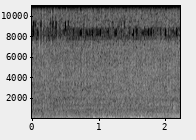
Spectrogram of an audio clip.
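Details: 2011 Peugeot 207 after fixing stalling, misfire and rough idle, cylinder 4 compression now 170 PSI: low, steady idle with a couple of brief bumps, then smooth and even while warming up to relearn idle; normal idle.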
